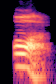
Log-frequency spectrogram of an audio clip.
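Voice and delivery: "Or" said alone, loud and punched; stressed OR. Shown as a demonstration. Teacher flagging the important word to students, "Or" stressed loudly. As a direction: hit "Or" hard as the key word. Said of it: "this word becomes important".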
